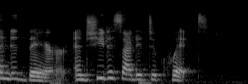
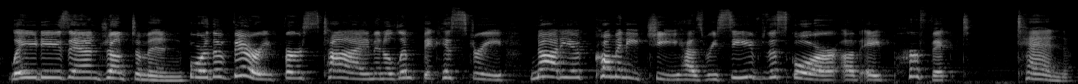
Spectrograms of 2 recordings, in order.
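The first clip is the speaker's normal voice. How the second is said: louder, higher stadium announcer call; loudspeaker announcer; 4 semitones higher, 8 dB louder than usual. Acted. Olympic announcer to the crowd, loud and higher. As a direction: boom it out over the arena speakers. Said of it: "as a voice announced over the loudspeaker".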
